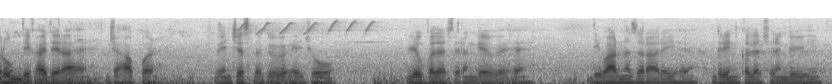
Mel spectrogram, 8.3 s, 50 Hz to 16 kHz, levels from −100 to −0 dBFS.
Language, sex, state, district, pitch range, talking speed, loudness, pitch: Hindi, male, Bihar, Darbhanga, 95-100 Hz, 210 wpm, -30 LUFS, 95 Hz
